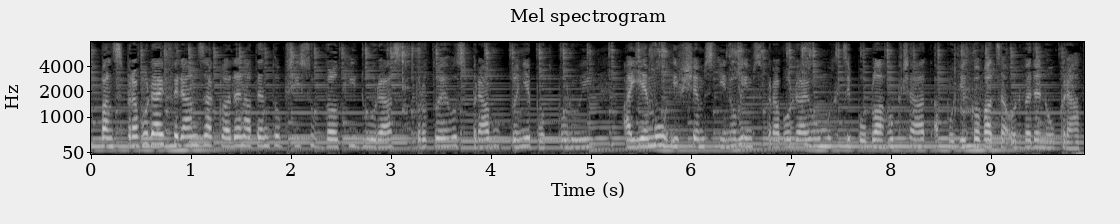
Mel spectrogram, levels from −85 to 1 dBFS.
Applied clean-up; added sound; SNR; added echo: none; Acoustic guitar; 5 dB; none.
